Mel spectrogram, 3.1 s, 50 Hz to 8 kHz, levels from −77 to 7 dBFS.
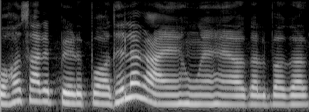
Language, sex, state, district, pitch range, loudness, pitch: Hindi, female, Jharkhand, Garhwa, 195-240 Hz, -14 LUFS, 205 Hz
